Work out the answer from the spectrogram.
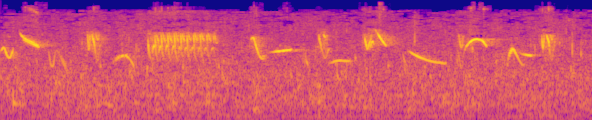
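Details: A sanger bird in a brief 'nembak' tutor song for teaching songbirds. It opens with high chirps, then a short buzzy rasp and quick whistled slurs follow, all over the soft hiss of flowing water.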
